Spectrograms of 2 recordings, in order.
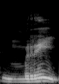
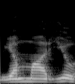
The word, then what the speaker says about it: मृत्यु: Here, mrityu means someone say that mri, MRI kind of pronunciation. Someone is MRU pronunciation. Which one is the right one? MRU, right? Like a mrityu.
